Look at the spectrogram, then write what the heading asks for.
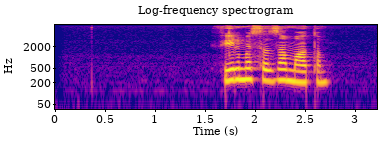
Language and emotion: Russian, neutral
